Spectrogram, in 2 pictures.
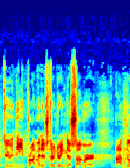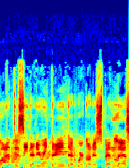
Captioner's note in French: voix de l'interprète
